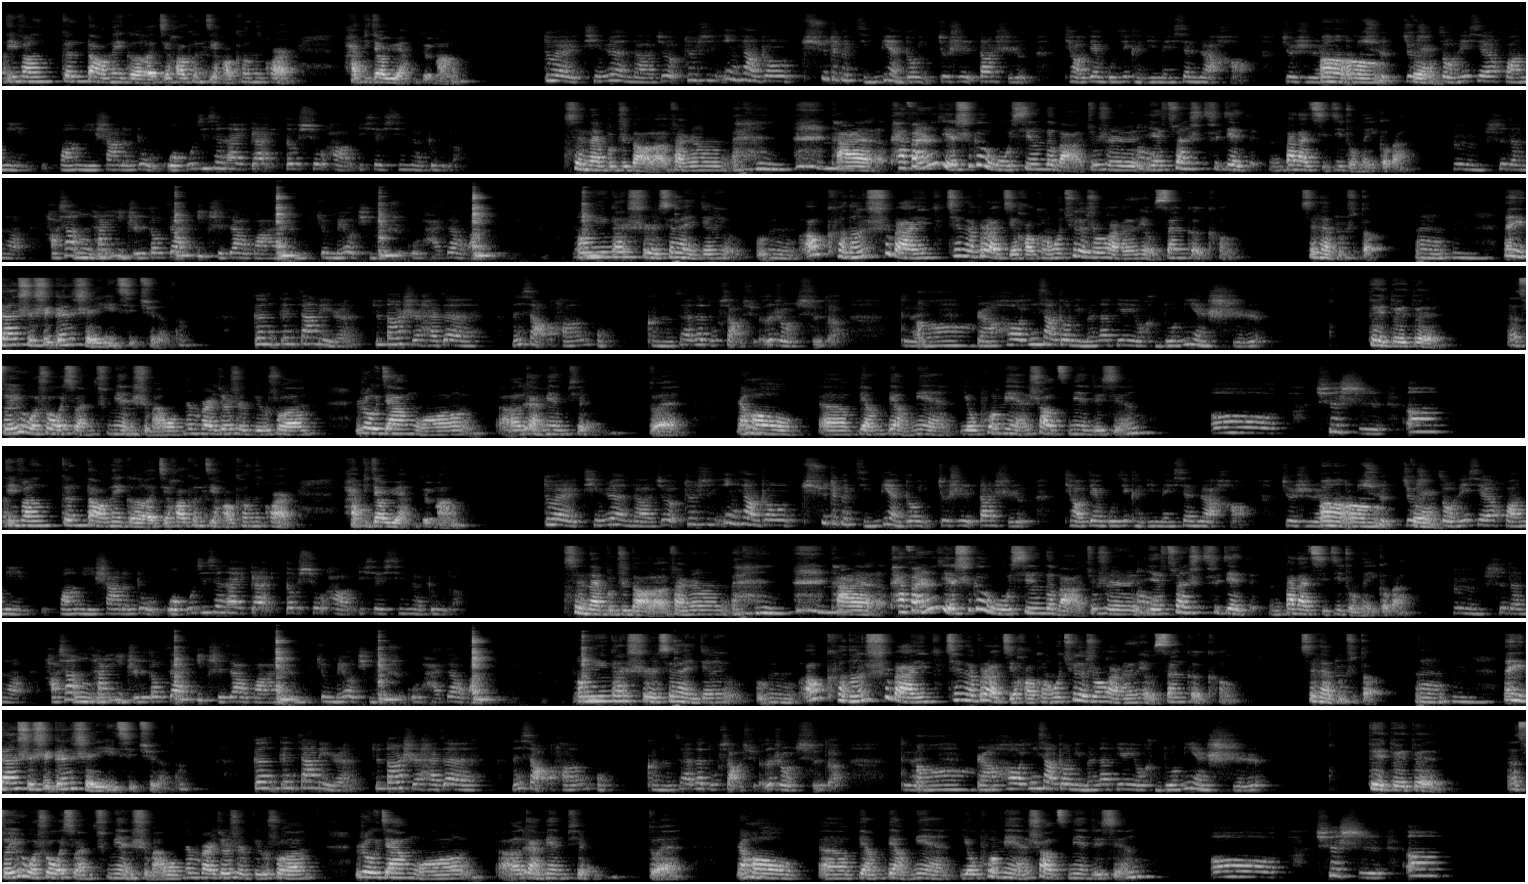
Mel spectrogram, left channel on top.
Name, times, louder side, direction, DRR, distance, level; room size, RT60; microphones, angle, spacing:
voice 1, 0.0-2.9 3.4-4.6 13.2-13.8 14.1-14.3 20.9-27.7 27.9-29.3 31.2-31.7 36.2-42.8 43.5-44.2 44.6-45.0 45.5-47.6 54.8-55.5 59.4-60.1 60.8-64.0 64.5-66.9 67.4-67.7 68.3-72.4, equal, 70° right, -7 dB, 2.2 m, -23 dB
voice 2, 5.4-13.2 13.6-15.5 15.8-19.8 23.4-23.8 26.6-26.8 29.8-35.3 40.9-41.0 43.6-44.0 45.0-45.4 48.2-50.5 50.8-51.8 52.2-58.3 62.1-62.4 66.2-66.4 73.0-75.3, right 2 dB, 15° right, 3 dB, 0.3 m, -31 dB
Clock, 32.2-32.4 33.2-33.4 34.2-34.5 35.2-35.4 36.2-36.5 37.2-37.3, left 1 dB, 30° right, 0.9 m, -23 dB
4.2 x 3.4 x 2.6 m, 0.33 s
head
